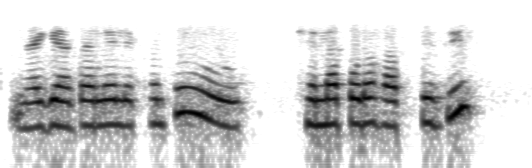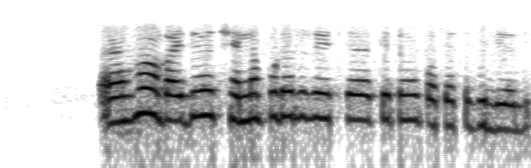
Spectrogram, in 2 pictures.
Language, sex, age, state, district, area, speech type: Odia, female, 18-30, Odisha, Cuttack, urban, conversation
